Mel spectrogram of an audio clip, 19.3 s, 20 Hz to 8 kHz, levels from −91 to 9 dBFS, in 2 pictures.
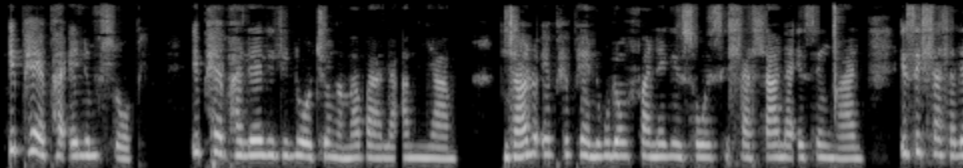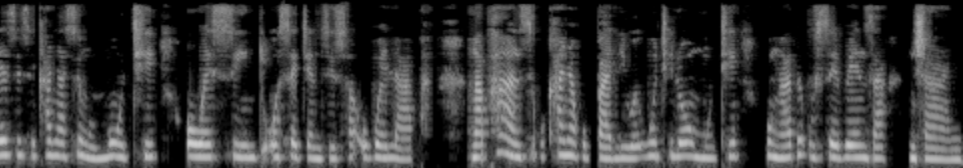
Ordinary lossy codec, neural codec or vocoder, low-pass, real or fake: AAC, 32 kbps; none; 7.2 kHz; real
